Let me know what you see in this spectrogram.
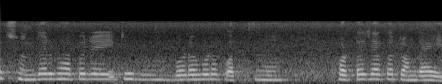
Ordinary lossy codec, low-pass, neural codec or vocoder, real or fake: none; none; none; real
